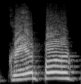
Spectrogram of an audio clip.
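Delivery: imagined little grandson. Retold or imitated. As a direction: call to grandpa with a hint of a small child. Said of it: "if you can imagine his voice".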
